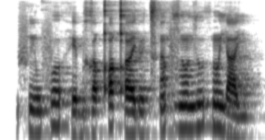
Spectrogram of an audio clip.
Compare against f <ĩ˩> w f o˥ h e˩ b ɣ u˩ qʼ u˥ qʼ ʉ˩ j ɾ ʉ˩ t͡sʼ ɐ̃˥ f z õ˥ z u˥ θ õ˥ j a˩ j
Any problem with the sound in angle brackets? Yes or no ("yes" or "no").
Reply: no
